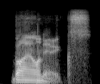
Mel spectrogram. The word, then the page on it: bionics: British English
